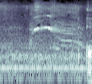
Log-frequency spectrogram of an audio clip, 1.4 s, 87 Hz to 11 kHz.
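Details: Rescued baby squirrel, one of two found a few days old, hairless with eyes and ears closed, on the ground under a pine in Tahitótfalu, Hungary, 29 May 2023, kept in a rescue-centre incubator; one thin high squeak arching up then down over a steady low hum.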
